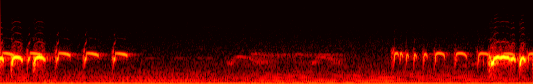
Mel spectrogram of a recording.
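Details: Local Indonesian zebra dove singing actively: a run of soft, rolling cooing notes around the same low pitch, a pause with faint background, then another quick trilling coo sequence ending in a louder burst.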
